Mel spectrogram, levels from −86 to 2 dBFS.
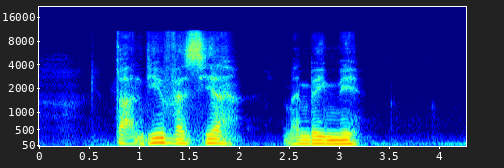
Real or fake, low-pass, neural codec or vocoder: fake; 10.8 kHz; codec, 16 kHz in and 24 kHz out, 0.6 kbps, FocalCodec, streaming, 4096 codes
